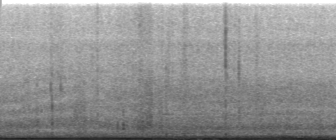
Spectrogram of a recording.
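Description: ATV engine idling steadily at an even pitch.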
